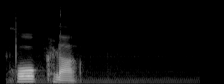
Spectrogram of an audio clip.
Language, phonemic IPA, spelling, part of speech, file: Pashto, /hoˈkɻa/, هوکړه, noun, Hokrha.wav
- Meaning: consent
